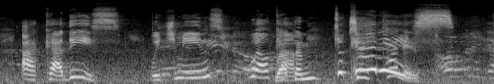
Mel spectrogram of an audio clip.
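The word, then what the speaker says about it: Cádiz: Although our captain and most people pronounce Kadis, the real name is Kadis.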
